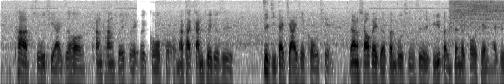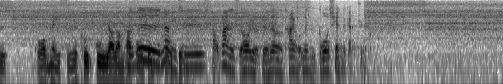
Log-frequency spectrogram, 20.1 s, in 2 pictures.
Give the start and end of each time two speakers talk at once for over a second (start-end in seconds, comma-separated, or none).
12.6-13.8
